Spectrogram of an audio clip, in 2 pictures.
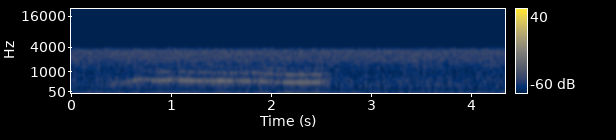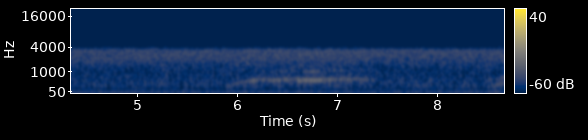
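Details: Newly adopted cat reacting to a visitor with two drawn-out, wavering meow-like wails, the first nearly two seconds long, the second shorter and rising, heard faintly over a steady loud hiss of background noise.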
